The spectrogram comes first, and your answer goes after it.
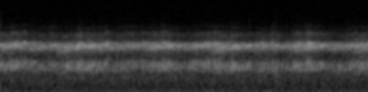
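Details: Croaking frogs in a spring wetland, heard in a live recording: dense overlapping trills, with the chorus pulsing roughly once a second in loose, uneven swells.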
